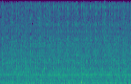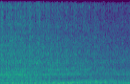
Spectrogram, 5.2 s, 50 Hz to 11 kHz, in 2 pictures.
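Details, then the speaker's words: Suzuki Grand Vitara 2.4 J24B idling hot after a long warm-up, with thin oil: loose, fairly regular tapping of three to four per second from low down near the gearbox; cause unknown, balance shafts suspected. "Я не знаю потому что звук прямо сам внизу возле коробки начинается в тех местах вот отсюда как-то уже его даже меньше"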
